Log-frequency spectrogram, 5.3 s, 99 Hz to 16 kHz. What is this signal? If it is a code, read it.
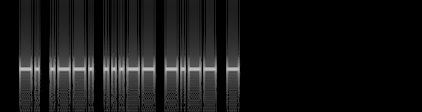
Morse code, heard as a keyed tone, about 25 wpm, 700 Hz. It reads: NP3YT
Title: USA Call Signs - 5 Characters - Repeated 2x - 25wpm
